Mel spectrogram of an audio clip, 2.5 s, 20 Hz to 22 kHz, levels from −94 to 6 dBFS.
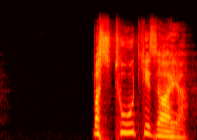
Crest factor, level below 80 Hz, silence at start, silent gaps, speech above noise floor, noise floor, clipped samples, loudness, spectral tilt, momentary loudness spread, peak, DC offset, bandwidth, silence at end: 24 dB; -64 dBFS; 1.15 s; none; 53 dB; -82 dBFS; under 0.1%; -26 LUFS; -2 dB/octave; 7 LU; -6 dBFS; under 0.1%; 14.5 kHz; 0.15 s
